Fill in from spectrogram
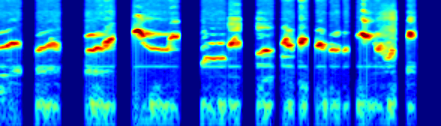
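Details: Juvenile male white-rumped shama practising its twittering learner's song: short separate whistled notes, some rising, some falling, then a quicker jumble of chirps and slurred whistles, with a constant low hum underneath.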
